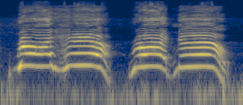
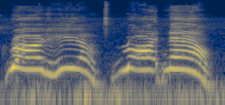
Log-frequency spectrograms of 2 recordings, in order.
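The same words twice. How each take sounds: First: It is screamed at the top of the lungs. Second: It is said at a normal volume.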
